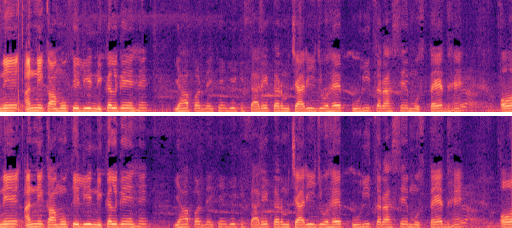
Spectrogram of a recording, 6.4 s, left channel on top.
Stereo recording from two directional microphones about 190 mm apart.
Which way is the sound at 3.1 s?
35° right (ahead or behind).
